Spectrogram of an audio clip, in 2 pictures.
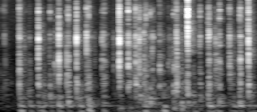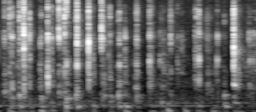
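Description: Both hands type steadily with their fingertips on a black plastic full-size computer keyboard resting on a desk. The result is a rapid, continuous stream of short, bright plastic key clicks and taps that decay almost instantly, with very little low-end thump.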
